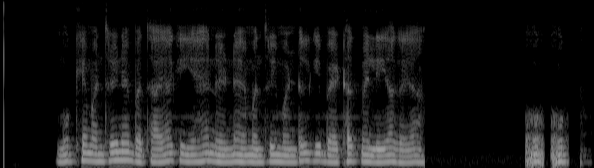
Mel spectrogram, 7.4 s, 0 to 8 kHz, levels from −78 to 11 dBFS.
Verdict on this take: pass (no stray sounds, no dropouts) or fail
fail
